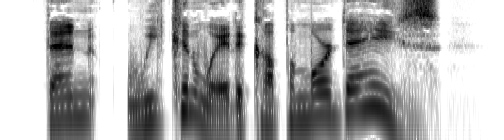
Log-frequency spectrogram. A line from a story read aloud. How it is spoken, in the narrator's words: she begged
